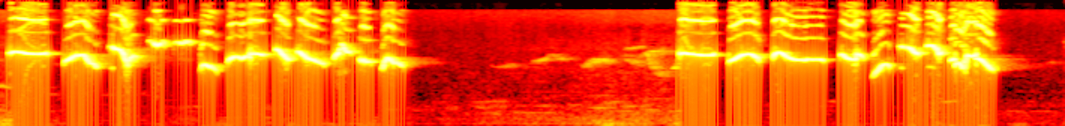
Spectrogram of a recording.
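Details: Oriental magpie-robin singing in the ngeplong ngekek style, used as a lure to prompt a quiet magpie-robin to sing: two bursts of rapid, varied whistled and twisting notes, each about two seconds long, separated by a pause with faint low rumbling.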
